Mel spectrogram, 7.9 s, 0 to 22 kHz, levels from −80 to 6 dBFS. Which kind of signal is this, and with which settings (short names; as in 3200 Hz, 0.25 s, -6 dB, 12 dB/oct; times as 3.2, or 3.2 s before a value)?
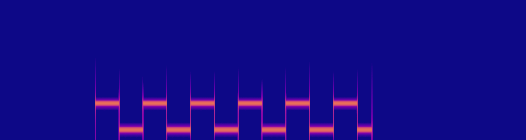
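siren hi-lo 306–1060 Hz 1.4/s sine -25 dBFS 4.15 s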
